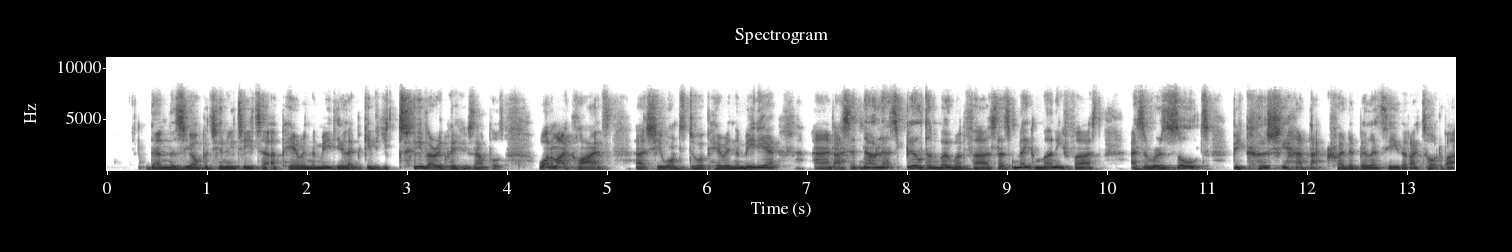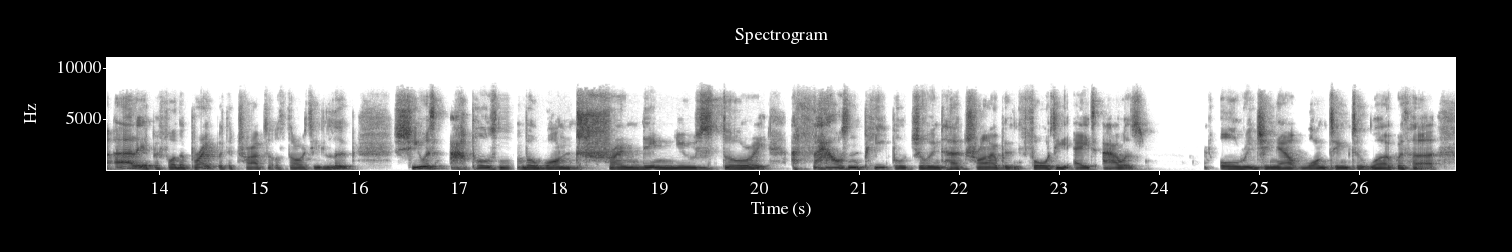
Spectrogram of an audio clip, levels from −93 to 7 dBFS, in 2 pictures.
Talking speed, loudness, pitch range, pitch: 200 wpm, -14 LUFS, 105-125 Hz, 115 Hz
